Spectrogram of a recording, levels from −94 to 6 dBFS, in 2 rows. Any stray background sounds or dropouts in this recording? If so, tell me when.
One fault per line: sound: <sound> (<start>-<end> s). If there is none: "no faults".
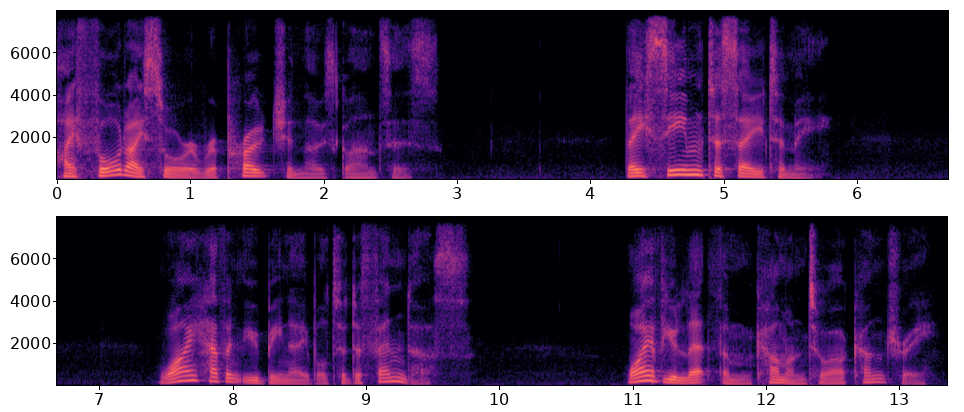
no faults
